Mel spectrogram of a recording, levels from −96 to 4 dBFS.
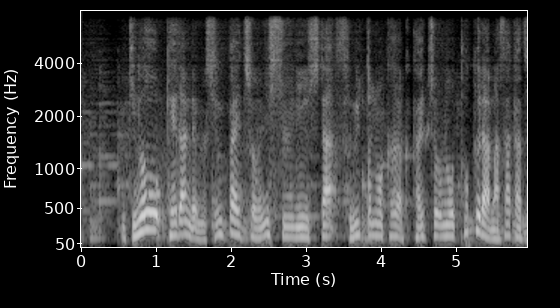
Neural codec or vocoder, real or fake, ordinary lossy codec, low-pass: codec, 44.1 kHz, 2.6 kbps, DAC; fake; none; 7.2 kHz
